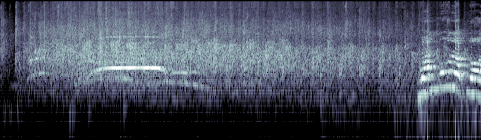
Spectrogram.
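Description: Audience applause at a school annual day, cheering children's harvest-themed performance, a dense steady clatter of clapping that swells and holds, with tonal voices and music-like tones rising near the end.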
